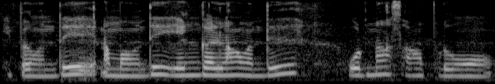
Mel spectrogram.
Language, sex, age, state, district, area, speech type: Tamil, female, 18-30, Tamil Nadu, Nagapattinam, rural, spontaneous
